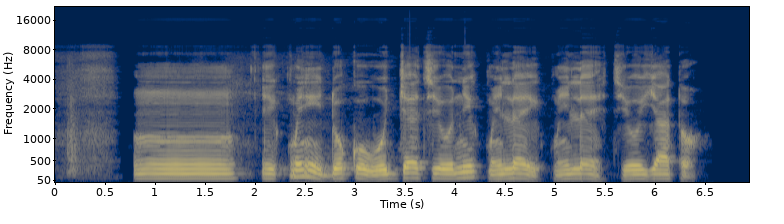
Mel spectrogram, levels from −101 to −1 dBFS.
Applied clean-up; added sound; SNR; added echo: none; none; none; none.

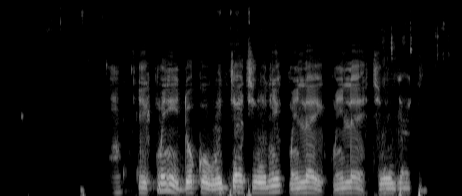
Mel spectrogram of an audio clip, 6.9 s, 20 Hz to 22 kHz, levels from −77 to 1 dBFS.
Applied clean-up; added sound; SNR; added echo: neural mask model Resemble Enhance denoiser.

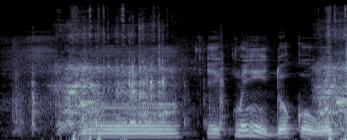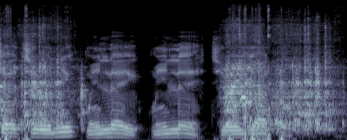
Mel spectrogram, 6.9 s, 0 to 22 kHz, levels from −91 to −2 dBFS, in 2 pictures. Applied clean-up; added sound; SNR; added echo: none; Engine; 1 dB; none.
